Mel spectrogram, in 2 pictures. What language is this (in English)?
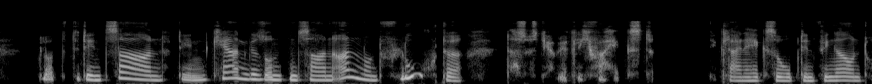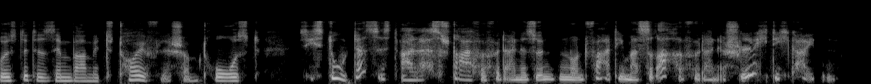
German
